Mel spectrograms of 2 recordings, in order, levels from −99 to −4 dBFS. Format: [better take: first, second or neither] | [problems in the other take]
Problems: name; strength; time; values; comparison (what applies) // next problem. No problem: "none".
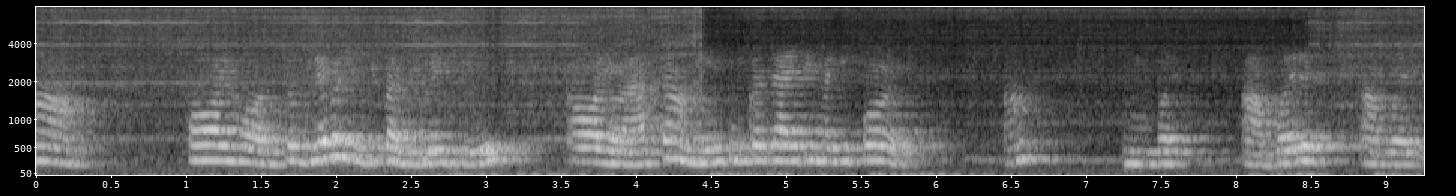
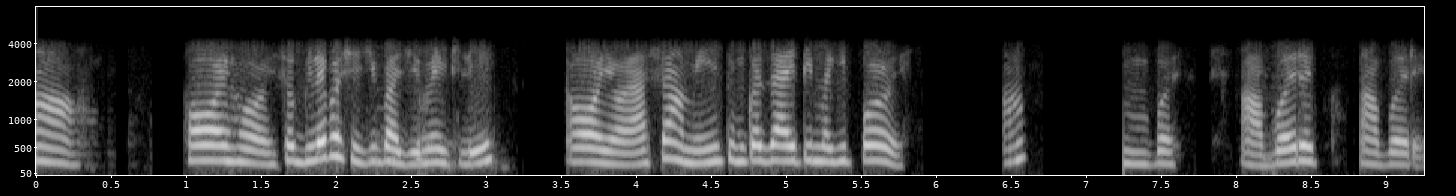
second | background sound (Sawing); 18 dB below the speech // room echo; dies away in 0.8 s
